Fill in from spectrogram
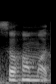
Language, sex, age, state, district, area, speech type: Marathi, female, 30-45, Maharashtra, Amravati, urban, read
